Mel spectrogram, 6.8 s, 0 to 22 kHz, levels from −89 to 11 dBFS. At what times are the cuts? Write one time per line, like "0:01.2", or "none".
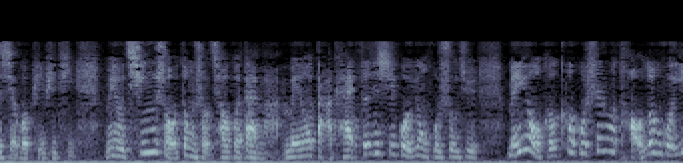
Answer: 0:03.5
